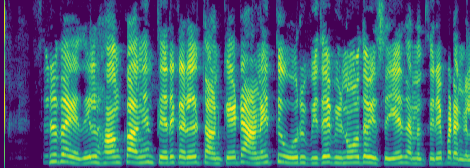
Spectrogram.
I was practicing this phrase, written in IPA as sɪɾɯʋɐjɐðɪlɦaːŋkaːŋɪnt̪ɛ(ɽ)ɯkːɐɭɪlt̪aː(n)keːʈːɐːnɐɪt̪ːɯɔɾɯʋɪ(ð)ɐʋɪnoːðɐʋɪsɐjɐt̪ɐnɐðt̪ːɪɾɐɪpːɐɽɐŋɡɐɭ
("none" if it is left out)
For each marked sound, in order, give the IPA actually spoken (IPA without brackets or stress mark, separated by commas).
ɾ, n, ð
